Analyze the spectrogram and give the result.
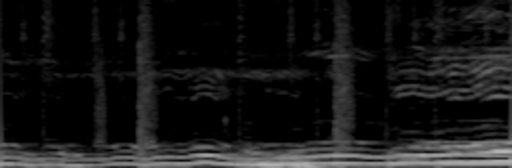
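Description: Several wolves howl together in long, sustained, wavering tones that overlap and slowly rise and fall, with a few soft low thuds underneath and no talking.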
